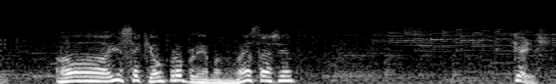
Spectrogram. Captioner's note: bell dinging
